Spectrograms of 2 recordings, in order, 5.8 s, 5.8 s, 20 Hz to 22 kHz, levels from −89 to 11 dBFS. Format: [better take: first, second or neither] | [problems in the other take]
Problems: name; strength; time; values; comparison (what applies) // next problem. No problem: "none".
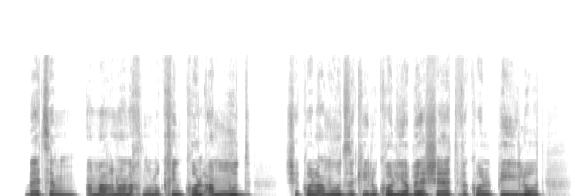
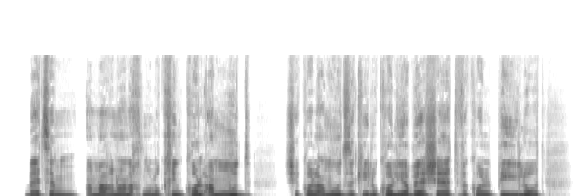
second | muffled; slightly; fading above 2.5 kHz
